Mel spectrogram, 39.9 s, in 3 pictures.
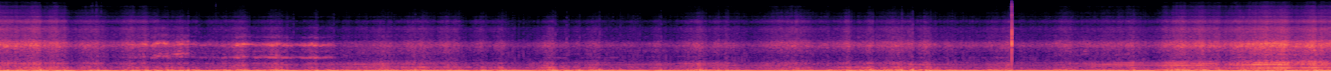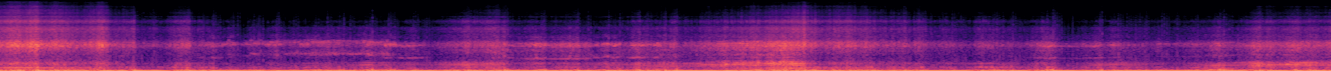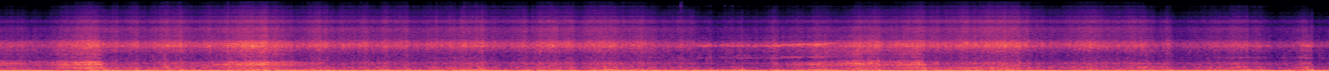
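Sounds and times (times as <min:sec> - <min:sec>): car engine accelerating: 0:00.0 - 0:39.9
wind rumbling on microphone: 0:00.0 - 0:39.9.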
